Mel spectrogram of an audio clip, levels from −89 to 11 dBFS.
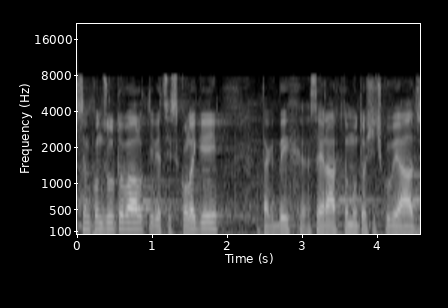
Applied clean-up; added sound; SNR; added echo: none; none; none; none.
